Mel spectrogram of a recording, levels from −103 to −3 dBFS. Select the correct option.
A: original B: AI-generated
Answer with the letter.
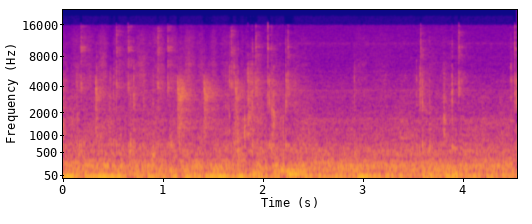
A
